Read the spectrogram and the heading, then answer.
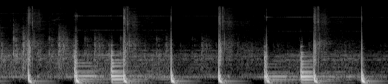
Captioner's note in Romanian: Aplauze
